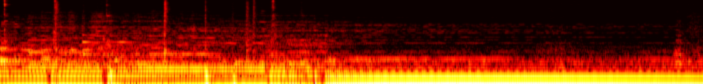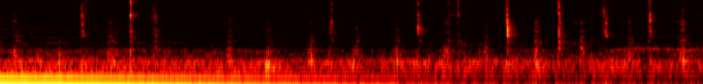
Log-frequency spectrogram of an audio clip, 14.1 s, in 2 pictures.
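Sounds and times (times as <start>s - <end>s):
crisp chewing crunches: 6.7s - 14.0s.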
